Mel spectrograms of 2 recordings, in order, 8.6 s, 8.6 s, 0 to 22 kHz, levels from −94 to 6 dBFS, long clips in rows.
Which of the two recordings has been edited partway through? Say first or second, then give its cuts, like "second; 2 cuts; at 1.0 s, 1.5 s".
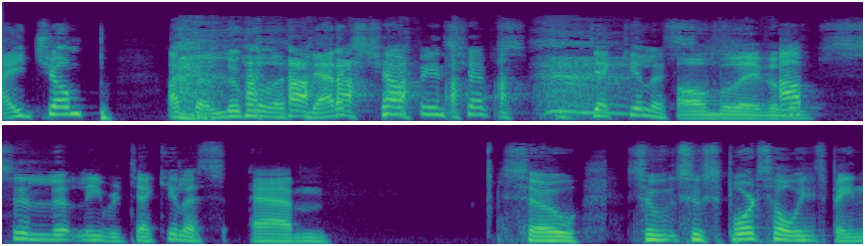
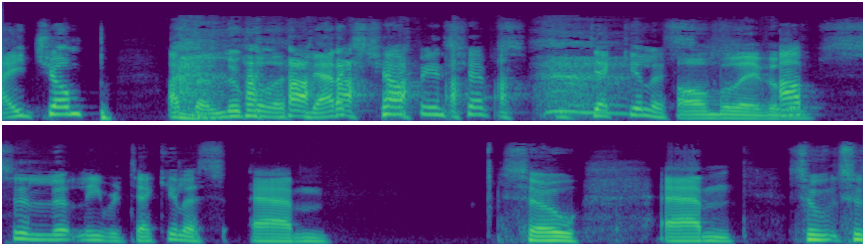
first; 1 cut; at 7.3 s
